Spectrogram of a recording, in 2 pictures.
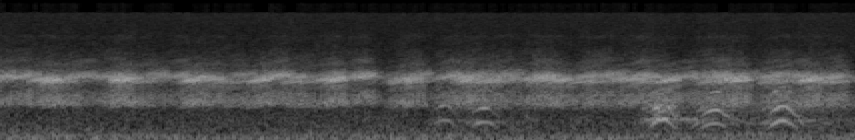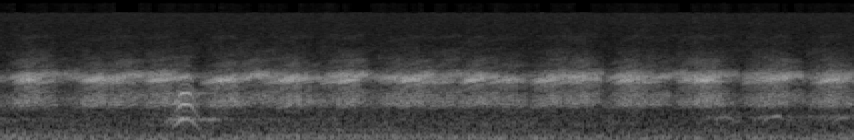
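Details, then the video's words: Frogs calling from rice paddies in early summer, before rice transplanting: a dense, unbroken high trilling chorus, with a few lower, bouncy croaks rising out of it in the middle of the clip. "초 여름 개구리 울음소리/ 논에서 들리는 개구리 소리"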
